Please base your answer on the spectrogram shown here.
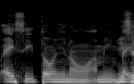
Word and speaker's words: Acito: Aito. Acito.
